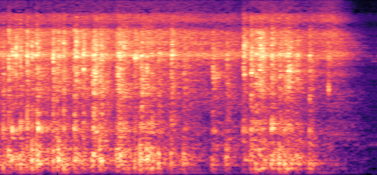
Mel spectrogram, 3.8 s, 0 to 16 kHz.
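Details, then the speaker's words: 1967 Ford LTD, 390 FE 2-barrel V8, first start after 12 years on 12-year-old gas, cranked at floored throttle: stumbles and sputters then dies, loading up on fuel and smoking; known carburetor problems, fuel delivery from tank questioned. "Whew. She's loading up on fuel. I wonder if it's getting any fuel up to it from the tank."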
